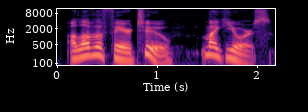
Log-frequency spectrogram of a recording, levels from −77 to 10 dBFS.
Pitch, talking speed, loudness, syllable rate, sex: 155 Hz, 135 wpm, -17 LUFS, 4.1 syllables/s, male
